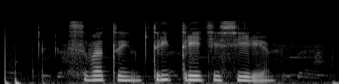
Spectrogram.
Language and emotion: Russian, neutral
